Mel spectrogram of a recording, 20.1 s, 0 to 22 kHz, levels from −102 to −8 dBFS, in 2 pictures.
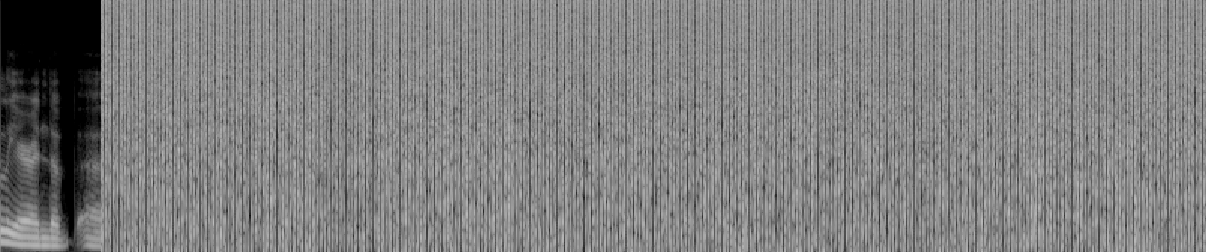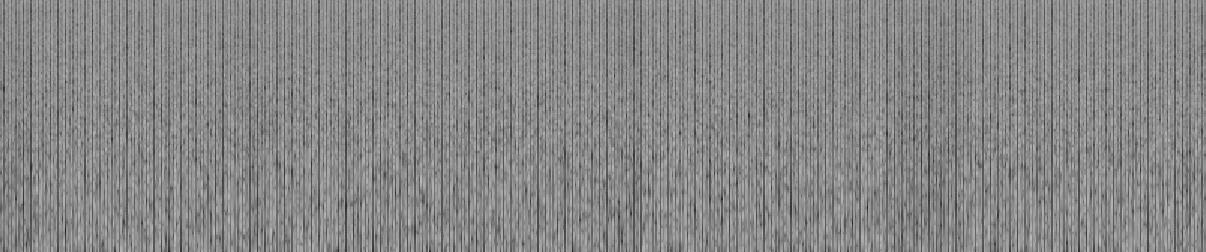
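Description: From 0.84 s to the end, an undecoded AC-3 stream replaces the speech: a compressed stream played as audio. It is heard as loud chattering static, with 13.3 ms noise bursts repeating 31.25 times a second.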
